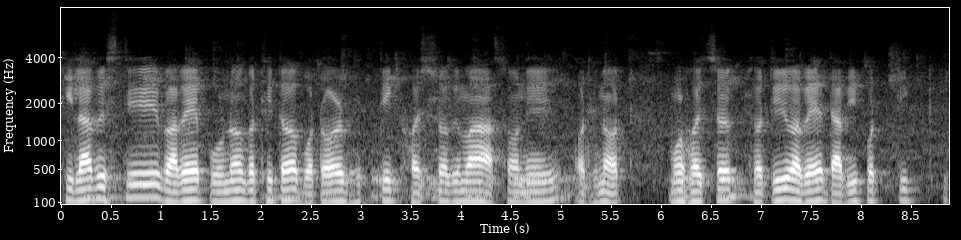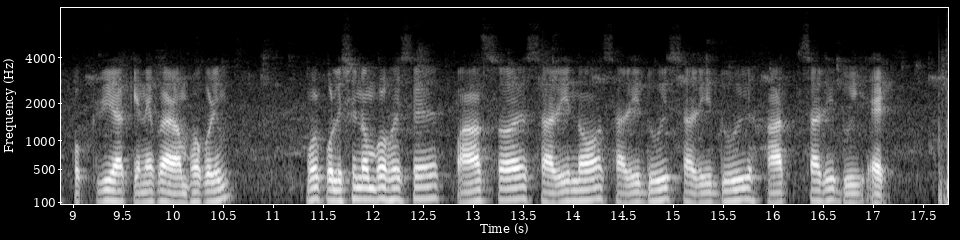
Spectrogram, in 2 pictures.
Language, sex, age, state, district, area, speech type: Assamese, male, 45-60, Assam, Dhemaji, rural, read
